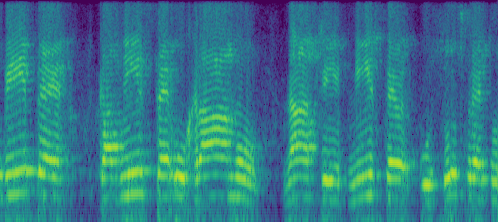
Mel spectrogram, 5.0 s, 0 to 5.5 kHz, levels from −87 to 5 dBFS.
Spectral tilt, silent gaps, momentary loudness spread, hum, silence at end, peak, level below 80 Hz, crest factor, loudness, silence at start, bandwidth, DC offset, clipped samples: -6 dB/octave; none; 5 LU; none; 0 s; 0 dBFS; -46 dBFS; 12 dB; -12 LUFS; 0 s; 5.4 kHz; under 0.1%; under 0.1%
